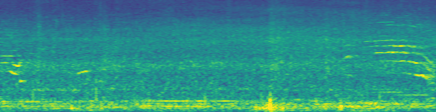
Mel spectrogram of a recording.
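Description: Outdoor background of faint voices over a steady low hum, with a single knock about two and a half seconds in.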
